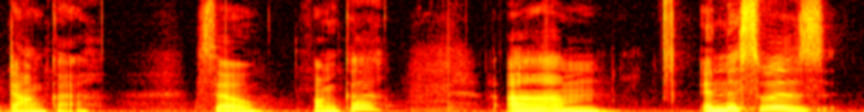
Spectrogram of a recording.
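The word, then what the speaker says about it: Funke: name wrong it's Cornelia funka so it's f-u-n-k-e and in German if there's an e on the end it's like it's like Danka so funka um and this was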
